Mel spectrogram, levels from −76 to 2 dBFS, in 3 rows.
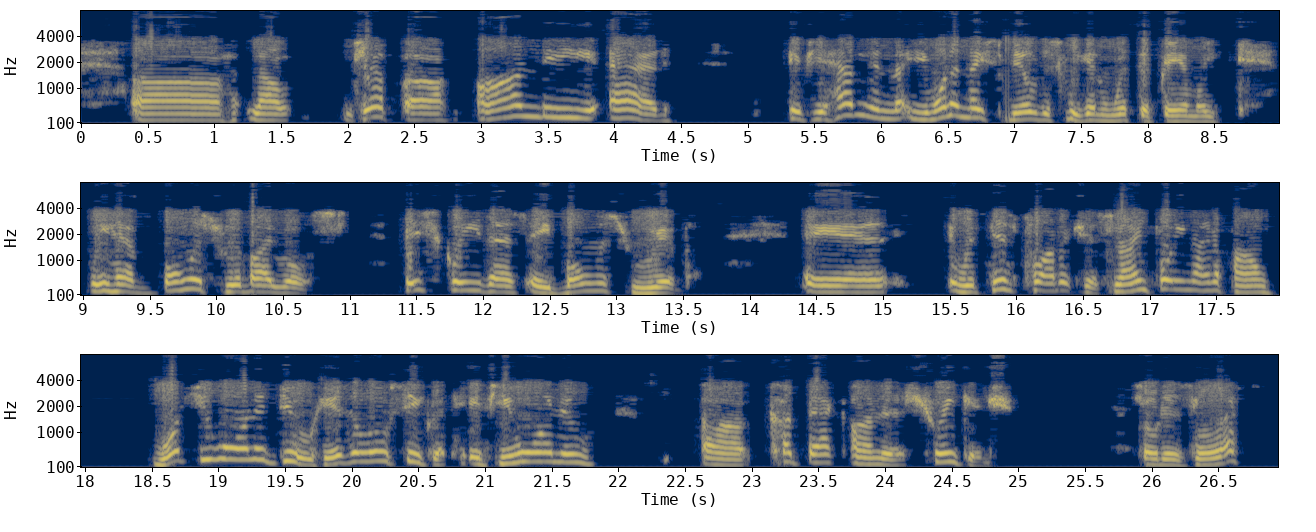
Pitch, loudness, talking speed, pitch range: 185 Hz, -17 LUFS, 135 wpm, 160-235 Hz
